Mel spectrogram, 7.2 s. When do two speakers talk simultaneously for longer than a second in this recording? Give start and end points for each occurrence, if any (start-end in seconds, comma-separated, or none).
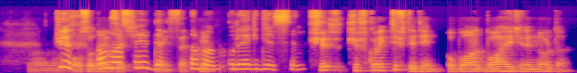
0.7-2.7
